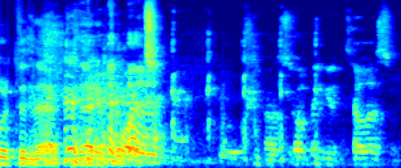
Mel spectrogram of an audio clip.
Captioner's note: audience laughter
